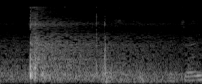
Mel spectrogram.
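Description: Badminton racket striking a shuttlecock: one sharp, loud crack about a third of a second in that rings in the hall, then a fainter hit about a second in.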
